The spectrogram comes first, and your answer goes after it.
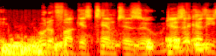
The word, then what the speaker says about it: Tszyu: Who the fuck is Tim Tszyu? Just because he said that, I want AJ to beat the shit out of him. Just because he pronounced the T in Tim Tszyu's last name.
